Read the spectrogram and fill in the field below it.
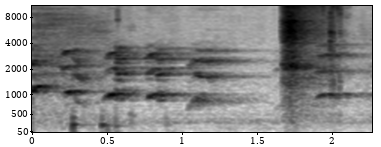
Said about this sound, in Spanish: Se están peleando los perros. Se están matando los perros por acá, ignórenlos.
